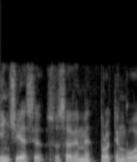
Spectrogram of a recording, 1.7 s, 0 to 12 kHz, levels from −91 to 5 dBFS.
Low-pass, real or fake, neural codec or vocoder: 7.2 kHz; fake; codec, 16 kHz, 8 kbps, FunCodec, trained on Chinese and English, 25 frames a second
